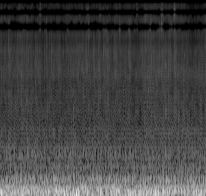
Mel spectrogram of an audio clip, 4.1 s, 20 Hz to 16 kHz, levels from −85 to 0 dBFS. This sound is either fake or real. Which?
fake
